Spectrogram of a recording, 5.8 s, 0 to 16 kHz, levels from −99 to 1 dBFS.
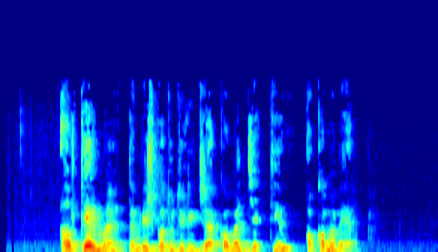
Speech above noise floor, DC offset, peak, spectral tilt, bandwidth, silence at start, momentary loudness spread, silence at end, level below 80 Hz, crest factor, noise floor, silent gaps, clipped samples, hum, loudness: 51 dB; under 0.1%; -6 dBFS; -6 dB/octave; 10 kHz; 0.8 s; 16 LU; 1.1 s; -86 dBFS; 22 dB; -78 dBFS; none; under 0.1%; none; -27 LUFS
